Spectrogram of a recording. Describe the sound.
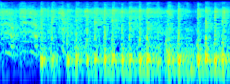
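A voice imitates a motorcycle engine with the mouth: a sputtering start, then a loud, steady, rhythmic putter like a revving bike, heard alone.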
